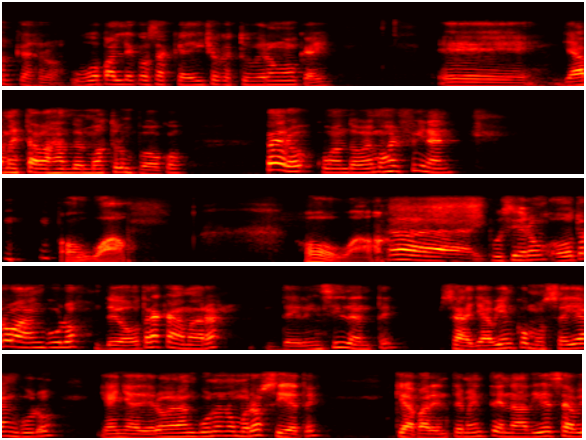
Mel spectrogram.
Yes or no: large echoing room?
no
